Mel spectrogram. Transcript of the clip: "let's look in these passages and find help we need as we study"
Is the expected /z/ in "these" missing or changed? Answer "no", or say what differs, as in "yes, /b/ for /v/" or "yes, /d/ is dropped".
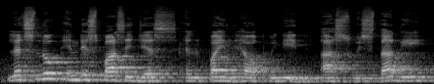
yes, /s/ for /z/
